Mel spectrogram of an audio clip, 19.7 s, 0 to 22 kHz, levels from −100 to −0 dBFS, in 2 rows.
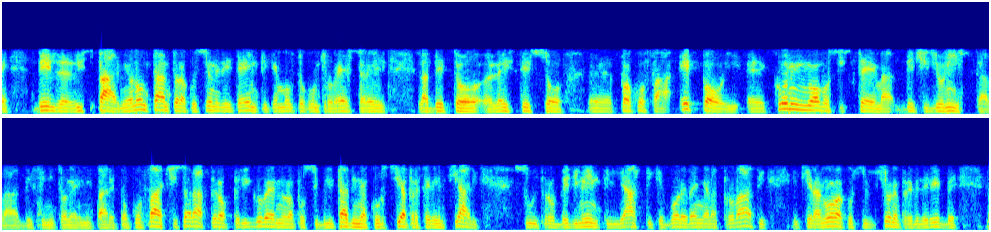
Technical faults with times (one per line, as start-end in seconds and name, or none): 0.00-19.74 tandem speech coding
